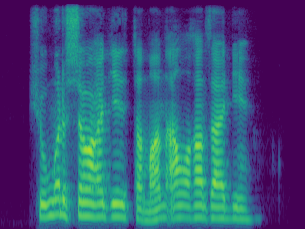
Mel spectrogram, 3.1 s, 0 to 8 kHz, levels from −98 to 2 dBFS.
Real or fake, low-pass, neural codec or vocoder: fake; 7.2 kHz; codec, 16 kHz, 0.8 kbps, ZipCodec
